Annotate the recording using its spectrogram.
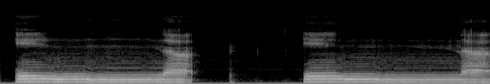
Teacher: it's just holding that sound in the nasal cavity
